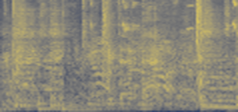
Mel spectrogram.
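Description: Hip hop break-beat music played over a loudspeaker, with heavy drum hits about once a second and a vocal line over it.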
